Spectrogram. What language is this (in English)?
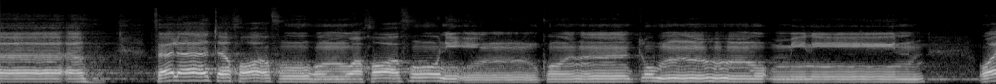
Arabic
